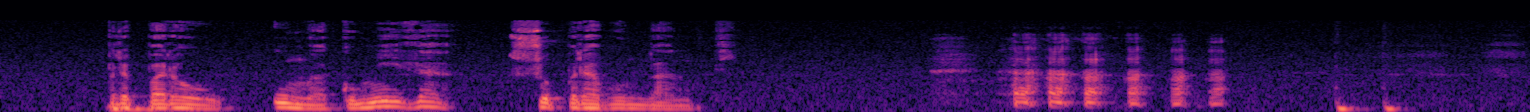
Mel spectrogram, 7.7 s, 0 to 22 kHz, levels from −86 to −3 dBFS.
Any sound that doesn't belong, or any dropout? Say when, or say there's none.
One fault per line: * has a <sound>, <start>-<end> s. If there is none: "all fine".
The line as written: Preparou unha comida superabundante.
* has a laugh, 4.6-6.2 s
